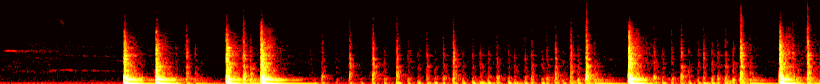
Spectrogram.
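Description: Balinese gamelan semar pegulingan starting to play. A faint hum gives way about a second in to loud, sharp percussion strikes, with a quick patter of lighter strikes between them over a low steady hum.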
